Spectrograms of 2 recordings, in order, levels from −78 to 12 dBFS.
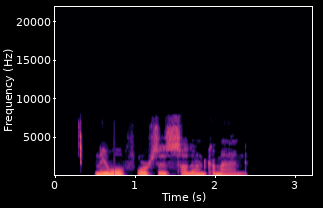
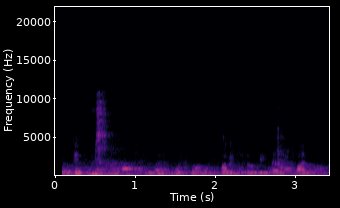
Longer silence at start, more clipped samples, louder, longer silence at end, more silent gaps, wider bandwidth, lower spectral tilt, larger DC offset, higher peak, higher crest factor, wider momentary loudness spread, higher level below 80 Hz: first, 0.5 s vs 0.1 s; neither; first, -20 LUFS vs -43 LUFS; first, 0.8 s vs 0 s; neither; second, 8 kHz vs 11.5 kHz; about the same, -5.5 dB/octave vs -5 dB/octave; neither; first, -4 dBFS vs -26 dBFS; about the same, 16 dB vs 16 dB; first, 14 LU vs 5 LU; first, -54 dBFS vs -86 dBFS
